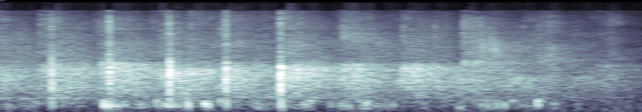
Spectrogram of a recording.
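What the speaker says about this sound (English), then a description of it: "We don't usually applaud in shul," Congregation applauding in a synagogue during Yom Kippur afternoon services: soft, modest clapping from a group, a few sharper claps standing out, fading gently over a few seconds.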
